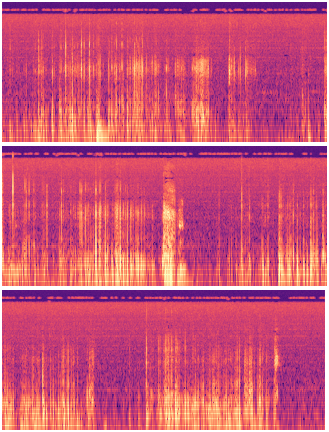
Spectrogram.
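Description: A small, flat red pouch with a glitter-coated surface is held up and scratched with the fingertips close to the microphone. The result is a quiet, close-up texture of soft, uneven scratching bursts, dominated by a low, muffled rumble with faint bright crackles and one sharper crackle about halfway through.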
